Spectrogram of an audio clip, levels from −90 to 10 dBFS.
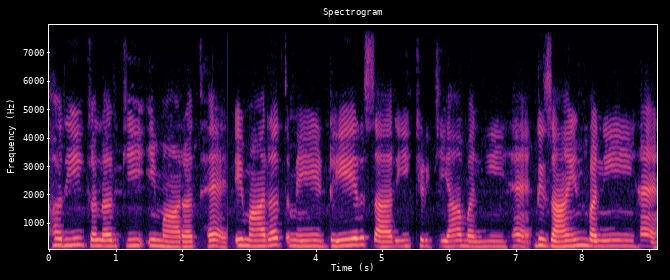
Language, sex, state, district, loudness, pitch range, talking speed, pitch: Hindi, male, Bihar, Jahanabad, -18 LUFS, 190-215 Hz, 100 wpm, 200 Hz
